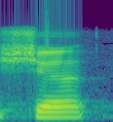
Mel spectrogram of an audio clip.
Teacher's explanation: sounds produced when the tongue blade, the part right behind the tip or body, touches the roof of the mouth or the hard palate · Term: पेलेटल्स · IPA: /ʃ/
